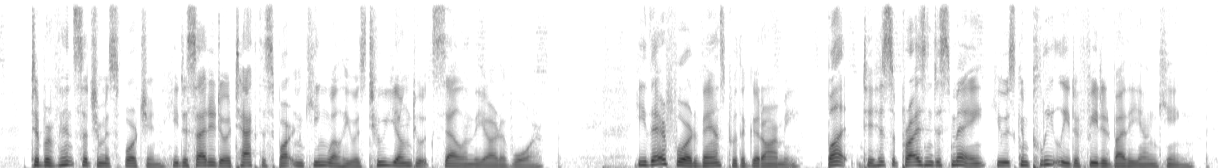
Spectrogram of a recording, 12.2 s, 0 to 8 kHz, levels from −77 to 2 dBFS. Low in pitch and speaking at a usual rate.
No: low, 130 Hz; fast, 220 wpm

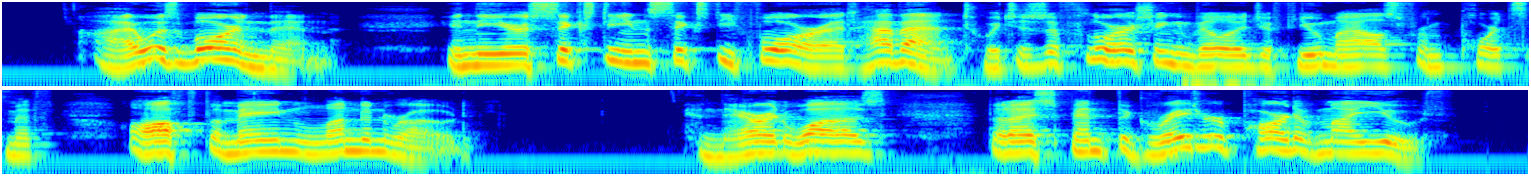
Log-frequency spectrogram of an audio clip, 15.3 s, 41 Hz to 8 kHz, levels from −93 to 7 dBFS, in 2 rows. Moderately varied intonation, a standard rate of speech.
Yes: average, 4.1 semitones; average, 150 wpm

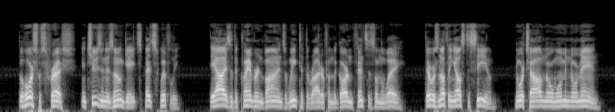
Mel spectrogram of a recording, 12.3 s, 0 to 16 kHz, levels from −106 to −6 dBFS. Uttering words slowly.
No: average, 200 wpm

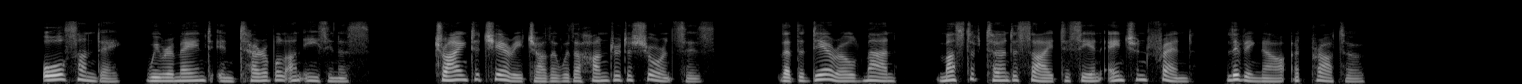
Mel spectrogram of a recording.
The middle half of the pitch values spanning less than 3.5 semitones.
No: average, 4.7 semitones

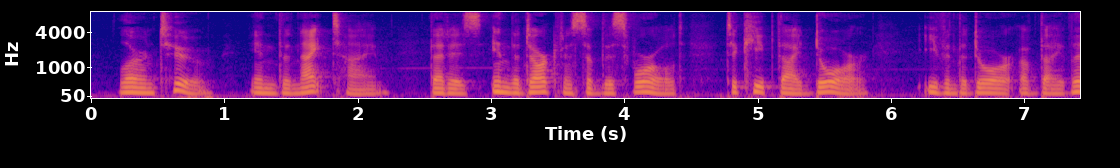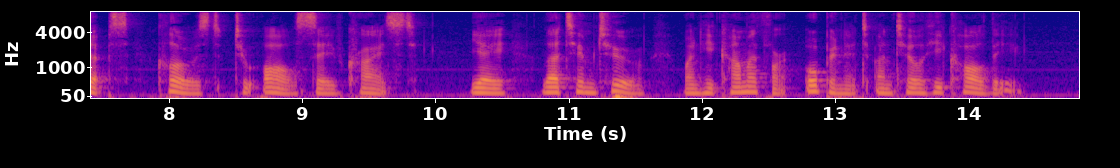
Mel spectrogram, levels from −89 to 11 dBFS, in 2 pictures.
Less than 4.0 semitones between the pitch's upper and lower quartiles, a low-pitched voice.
Yes: average, 3.5 semitones; low, 125 Hz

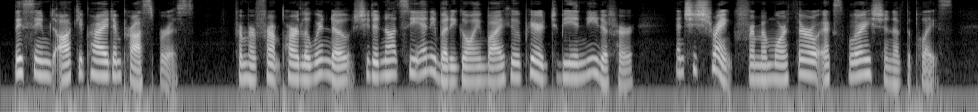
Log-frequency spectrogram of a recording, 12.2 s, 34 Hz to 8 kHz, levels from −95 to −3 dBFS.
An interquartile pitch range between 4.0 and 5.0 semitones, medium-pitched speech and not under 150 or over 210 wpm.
Yes: average, 4.7 semitones; medium, 180 Hz; average, 175 wpm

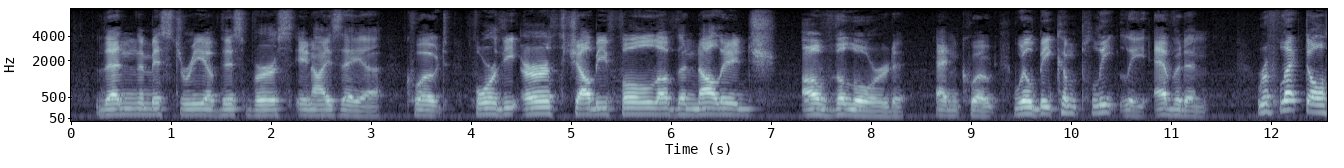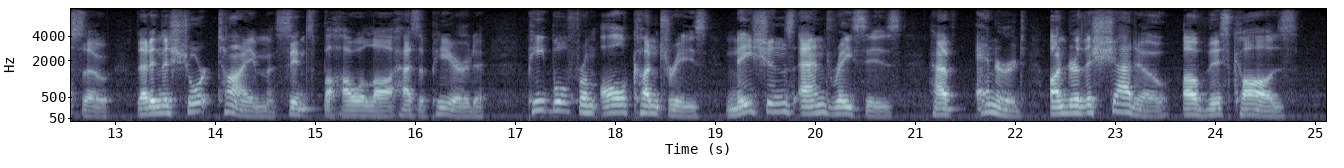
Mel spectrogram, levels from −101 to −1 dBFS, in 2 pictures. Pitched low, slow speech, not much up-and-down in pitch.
No: low, 120 Hz; slow, 120 wpm; average, 5.3 semitones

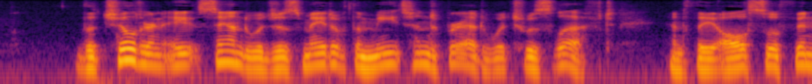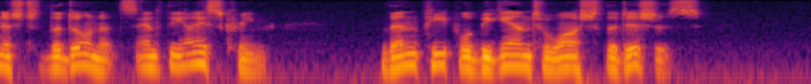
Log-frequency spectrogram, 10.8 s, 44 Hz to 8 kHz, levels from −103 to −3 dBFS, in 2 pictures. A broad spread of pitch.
No: average, 4.1 semitones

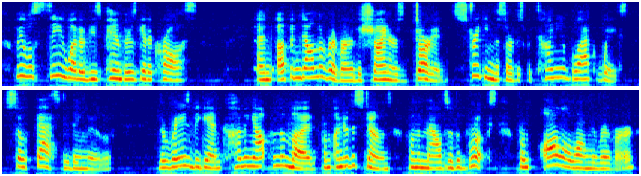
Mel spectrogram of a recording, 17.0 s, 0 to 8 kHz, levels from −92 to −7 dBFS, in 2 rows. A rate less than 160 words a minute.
No: average, 185 wpm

